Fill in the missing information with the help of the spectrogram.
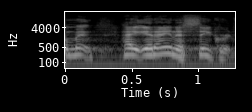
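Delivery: ordinary talk, nothing marked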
